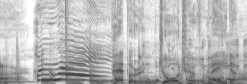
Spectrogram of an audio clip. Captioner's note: laughing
